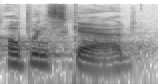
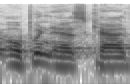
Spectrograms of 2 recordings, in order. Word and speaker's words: OpenSCAD: How do you pronounce it? Not OpenSCAD. The maintainers prefer OpenSCAD so it doesn't sound like an open wound.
